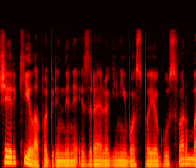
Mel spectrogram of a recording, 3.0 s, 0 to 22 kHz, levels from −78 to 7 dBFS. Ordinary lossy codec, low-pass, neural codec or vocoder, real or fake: MP3, 64 kbps; 10.8 kHz; codec, 24 kHz, 1.2 kbps, DualCodec; fake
